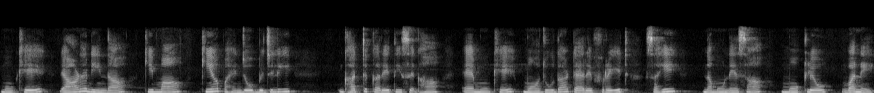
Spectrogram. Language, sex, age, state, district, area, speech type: Sindhi, female, 30-45, Uttar Pradesh, Lucknow, urban, spontaneous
